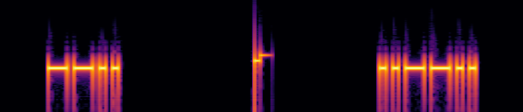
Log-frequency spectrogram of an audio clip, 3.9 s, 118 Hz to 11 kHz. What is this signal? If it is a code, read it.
Morse code, heard as a keyed tone, about 25 wpm, 700 Hz. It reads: Z ?
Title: Single Character (Letter:Number:Punctuation:Prosign) Alt 25wpm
